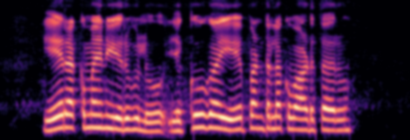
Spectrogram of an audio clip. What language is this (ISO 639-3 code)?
tel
